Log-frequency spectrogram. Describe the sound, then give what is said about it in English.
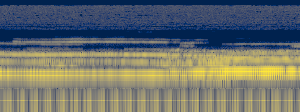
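Wolves howl in the wild, captured by hidden microphones: sustained, overlapping tonal howls hold steady and swell slightly louder toward the end above a faint low rumble. “what you're listening to right now is the actual recorded voices of wolves, not in a zoo, but in the wild, recorded by secret microphones hidden in the wilderness.”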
